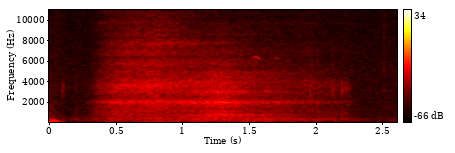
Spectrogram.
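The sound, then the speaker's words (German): A single deep inhalation: a long, steady airy hiss that swells and then slowly fades, with no talk over it. “Vielleicht muss ich nochmal einatmen. Warte, der, der tiefe Einatmer, der hilft mir beim Denken.”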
